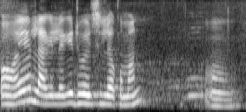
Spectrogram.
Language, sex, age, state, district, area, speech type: Assamese, female, 45-60, Assam, Sivasagar, urban, spontaneous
